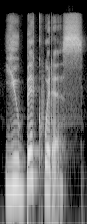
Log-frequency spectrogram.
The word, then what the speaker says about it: ubiquitous: ephemeral ephemeral Word 255 ubiquitous common mispronunciation ubiquitous correct pronunciation ubiquitous four syllables with the stress on the second It means appearing everywhere.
